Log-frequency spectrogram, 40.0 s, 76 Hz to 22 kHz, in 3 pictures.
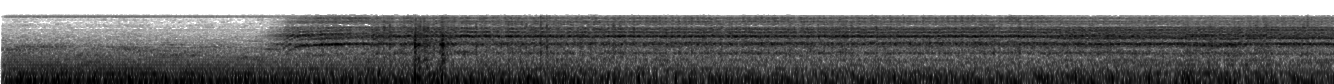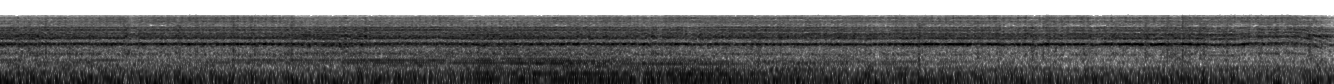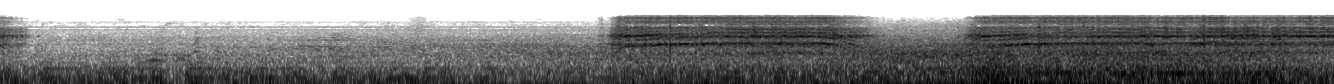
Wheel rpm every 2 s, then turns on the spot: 0, 90, 160, 160, 160, 160, 150, 150, 150, 150, 150, 150, 150, 50, 0, 0, 90, 80, 120, 160.
none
